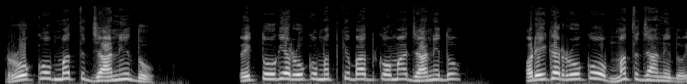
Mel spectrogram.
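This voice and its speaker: A man's voice: sits high, a little mellow, no room sound. Male teacher, exam-prep lesson, repeats key points, fires quiz questions, dry close sound. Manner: drills points by repeating them; keeps firing quiz questions at students.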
